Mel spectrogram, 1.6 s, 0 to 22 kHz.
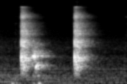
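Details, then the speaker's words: Two sharp, loud cracks about two-thirds of a second apart, each fading quickly: single pulses from a high-energy focused (not radial) shockwave therapy applicator held on the demonstrator's hand at energy level about 9–11. "Uh now I will increase the frequency 120 in the multiple of 30 it will increase. You can feel the detail. You can feel the difference in the sound also."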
